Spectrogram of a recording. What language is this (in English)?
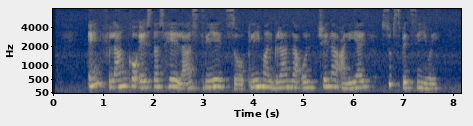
Esperanto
